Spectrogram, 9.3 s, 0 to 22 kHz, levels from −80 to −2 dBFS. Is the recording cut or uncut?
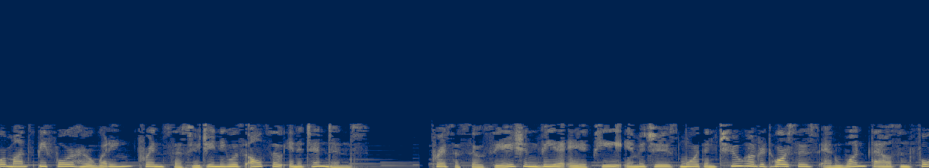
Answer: cut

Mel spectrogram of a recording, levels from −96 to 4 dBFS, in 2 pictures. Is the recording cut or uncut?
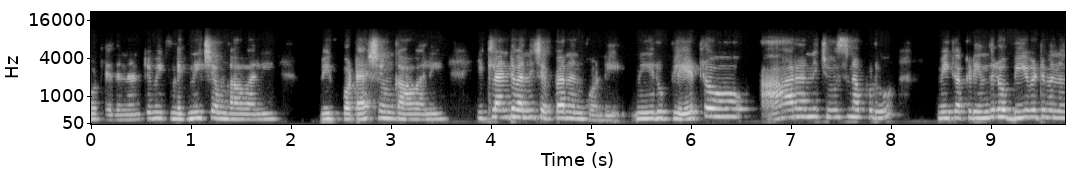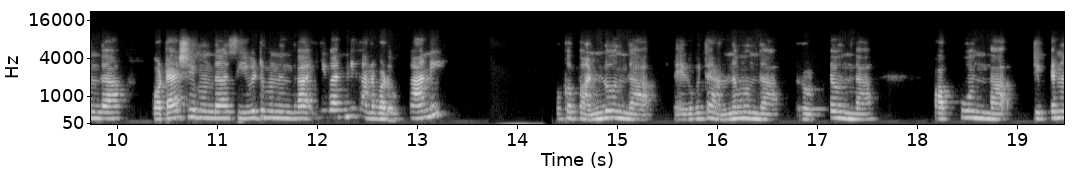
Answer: uncut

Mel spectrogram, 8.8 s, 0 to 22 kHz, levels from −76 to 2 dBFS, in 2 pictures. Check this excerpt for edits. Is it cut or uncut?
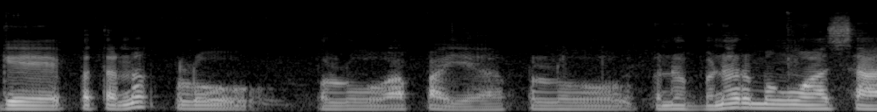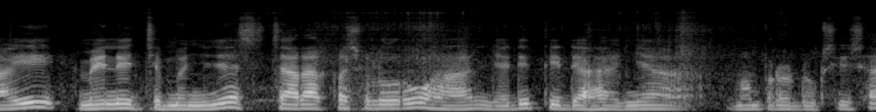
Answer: cut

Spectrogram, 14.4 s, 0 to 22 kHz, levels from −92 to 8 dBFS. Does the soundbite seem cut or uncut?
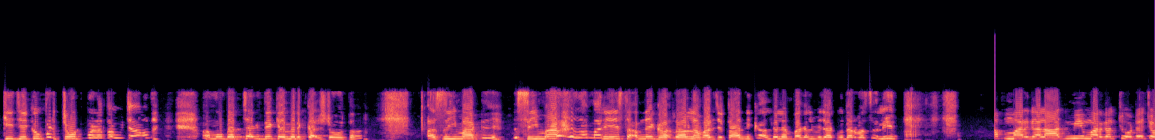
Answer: cut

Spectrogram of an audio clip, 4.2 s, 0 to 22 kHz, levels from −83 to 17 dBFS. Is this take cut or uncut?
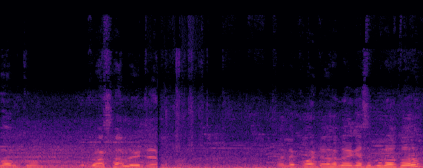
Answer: cut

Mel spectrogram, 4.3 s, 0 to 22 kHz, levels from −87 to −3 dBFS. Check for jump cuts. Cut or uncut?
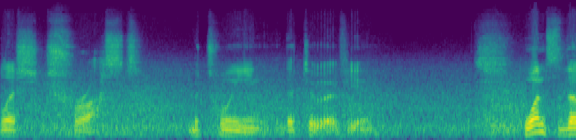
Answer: uncut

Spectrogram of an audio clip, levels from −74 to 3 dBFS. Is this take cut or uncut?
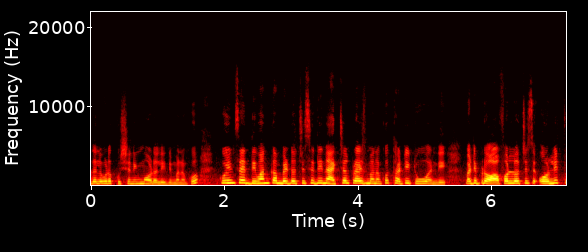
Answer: uncut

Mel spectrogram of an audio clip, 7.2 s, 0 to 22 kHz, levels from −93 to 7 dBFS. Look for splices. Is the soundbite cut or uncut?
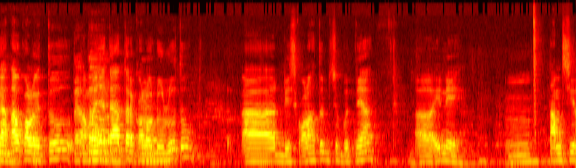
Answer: uncut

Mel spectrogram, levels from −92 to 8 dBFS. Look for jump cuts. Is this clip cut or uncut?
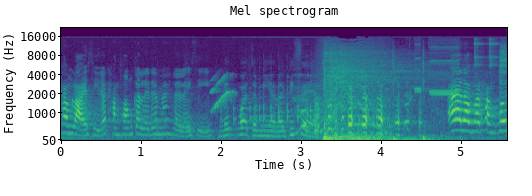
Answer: uncut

